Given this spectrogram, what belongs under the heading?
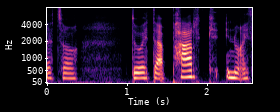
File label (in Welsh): "parc", Welsh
